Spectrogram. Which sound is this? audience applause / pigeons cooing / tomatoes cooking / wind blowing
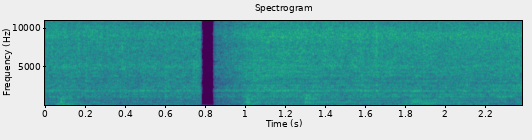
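tomatoes cooking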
